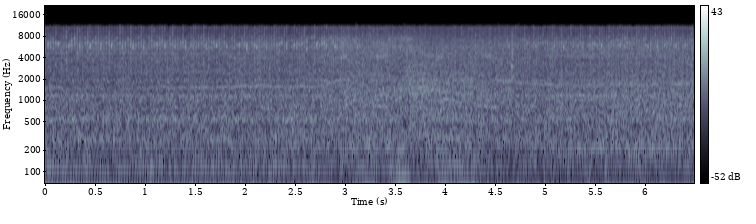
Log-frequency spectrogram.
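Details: UAZ 31512, revived after priming the carburetor with petrol: steady, unbroken idle with an even low drone and no misses, knocks or rattles standing out.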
